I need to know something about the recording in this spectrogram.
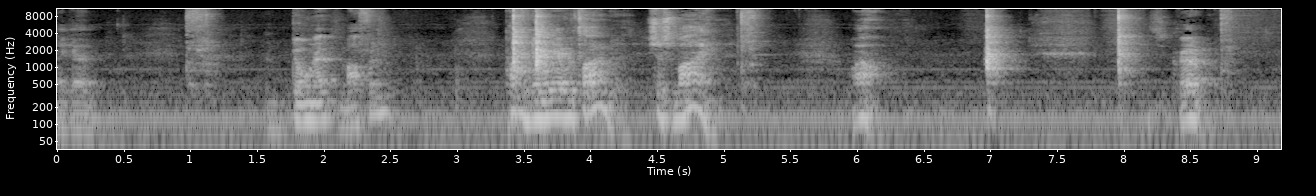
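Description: A spoon scrapes and taps against a metal bowl.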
